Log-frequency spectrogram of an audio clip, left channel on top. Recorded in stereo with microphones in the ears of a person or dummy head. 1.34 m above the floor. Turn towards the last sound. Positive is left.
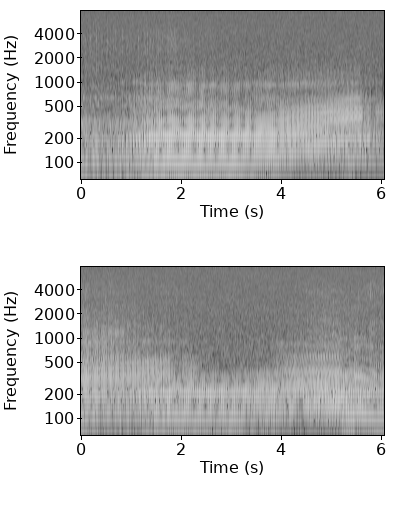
No sound to turn to.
